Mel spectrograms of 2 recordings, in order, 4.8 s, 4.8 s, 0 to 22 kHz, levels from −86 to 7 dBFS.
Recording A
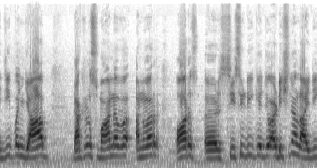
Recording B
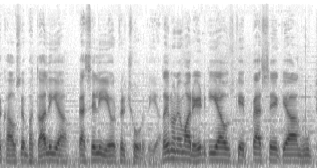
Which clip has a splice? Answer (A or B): B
